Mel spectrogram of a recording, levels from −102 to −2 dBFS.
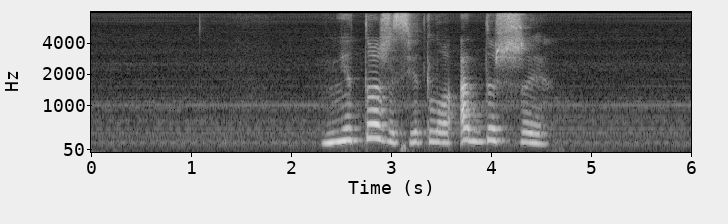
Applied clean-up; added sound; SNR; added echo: none; none; none; none.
